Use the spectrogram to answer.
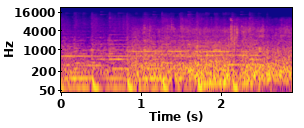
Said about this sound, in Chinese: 现场快门声四起，参考在日本千叶县的一场公路实验，吸引不少媒体目光。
